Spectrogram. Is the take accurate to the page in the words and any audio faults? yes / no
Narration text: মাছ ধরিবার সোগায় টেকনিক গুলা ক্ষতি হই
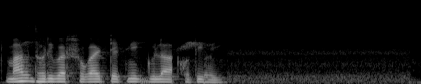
yes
